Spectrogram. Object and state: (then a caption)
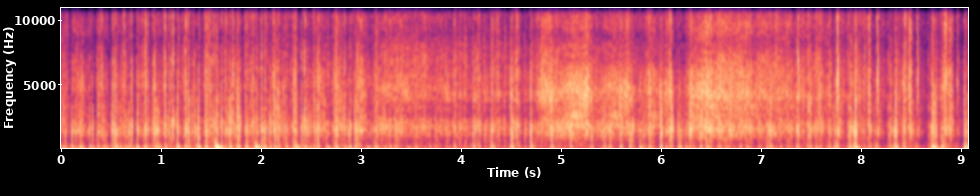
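Leather glove. A black leather glove is worn on one hand and held near the right microphone ear while bare fingertips tap and scratch the leather. Rapid, irregular, crisp taps and a bright, crackling scratchy texture run throughout, with an echo effect. A softer, smoother scratching passage sits in the middle before the sharper taps return.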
